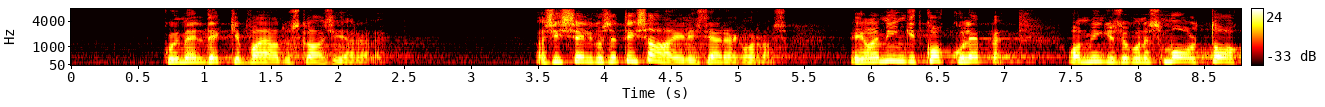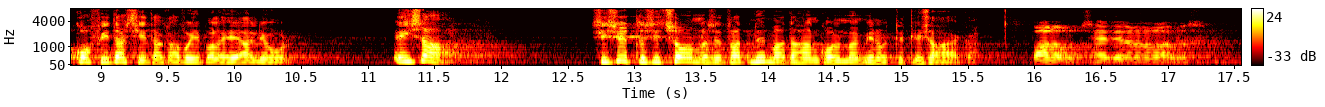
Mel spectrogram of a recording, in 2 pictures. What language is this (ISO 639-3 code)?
est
